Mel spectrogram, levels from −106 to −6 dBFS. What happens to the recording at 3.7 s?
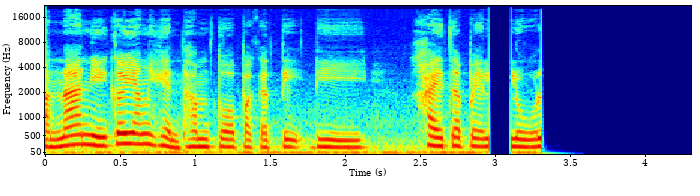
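At 3.7 s there is only dead digital silence: the speech stopped abruptly mid-sound at 3.30 s, with no decay, and stays silent to the end. This is a cut-off end, where the final buffers were never written or played back.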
